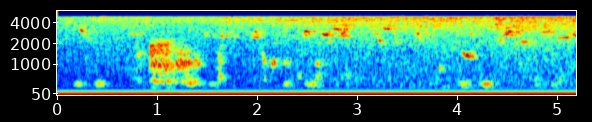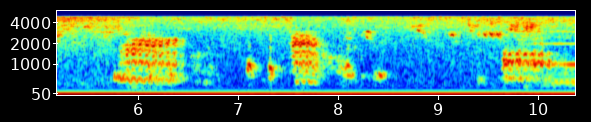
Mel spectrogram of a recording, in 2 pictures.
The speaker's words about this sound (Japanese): カワウのねぐらとの距離は400メートルは離れていました。そんな遠くのカワウの声が聞こえてきたのも山に囲まれた静かな湖ならではです。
